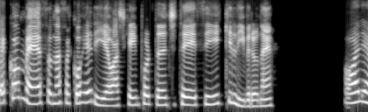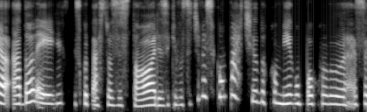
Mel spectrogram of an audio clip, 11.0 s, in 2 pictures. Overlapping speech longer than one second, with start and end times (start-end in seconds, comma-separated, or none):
none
